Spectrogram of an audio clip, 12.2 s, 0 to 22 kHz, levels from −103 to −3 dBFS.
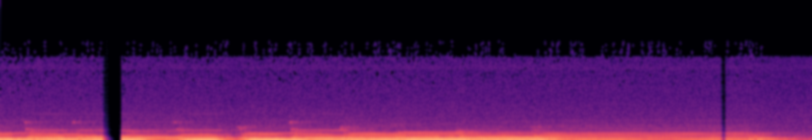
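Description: A long network dropout likely cut the stream from 1.53 to 1.83 s: no audio arrived for about 280 ms, so the receiver stretched the last sound into a fading buzz or hiss that dies to roughly 160 ms of silence before the audio resumes further on with that stretch gone. At 10.81 to 10.89 s a burst of packet loss removed about 60 ms, and the receiver held and faded the preceding sound across the gap before playback picked up past the lost part.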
